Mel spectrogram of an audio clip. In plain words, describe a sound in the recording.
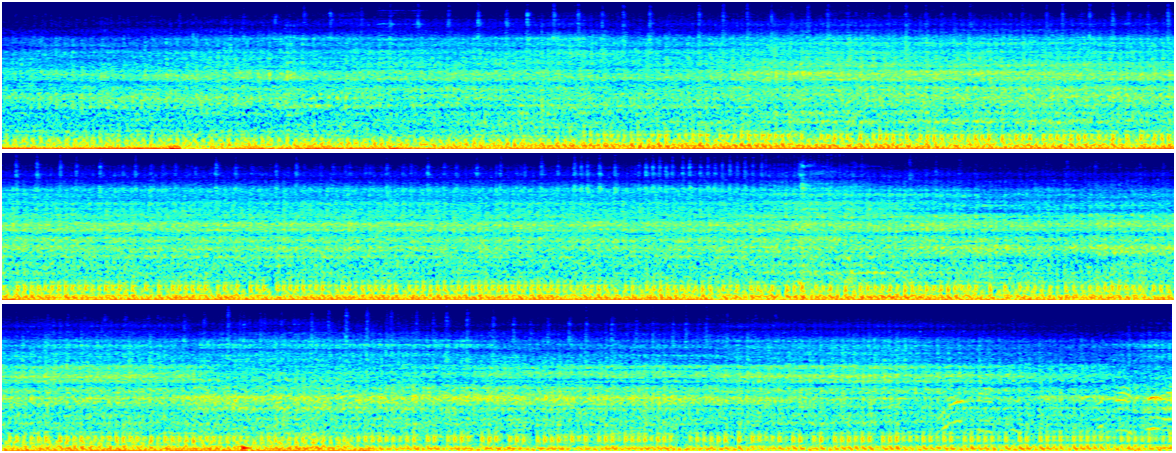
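A dirt bike engine runs steadily up close.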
